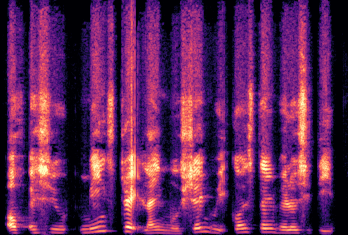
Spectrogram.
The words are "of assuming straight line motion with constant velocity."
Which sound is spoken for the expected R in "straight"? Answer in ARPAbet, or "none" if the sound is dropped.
R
